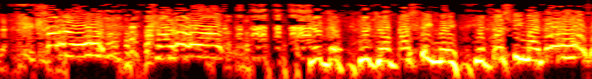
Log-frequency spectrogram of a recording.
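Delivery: high, laughing mock yell; hammed-up angry father; retold dad yelling. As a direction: scream it like an irate dad, half laughing. Dad snapping at curious son.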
